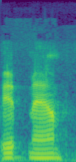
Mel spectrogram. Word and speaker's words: Ip Man: pretty sure you pronounce that Ip Man.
